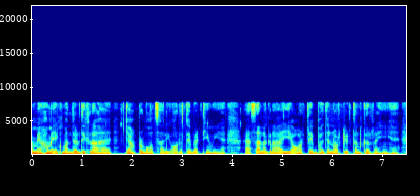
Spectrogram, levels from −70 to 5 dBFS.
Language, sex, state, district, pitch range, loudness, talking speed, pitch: Maithili, female, Bihar, Darbhanga, 200-230 Hz, -20 LUFS, 215 wpm, 210 Hz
